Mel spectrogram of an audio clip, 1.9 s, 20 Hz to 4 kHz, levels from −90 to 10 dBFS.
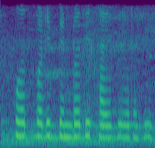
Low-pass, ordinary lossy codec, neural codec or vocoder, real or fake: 3.6 kHz; MP3, 24 kbps; none; real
